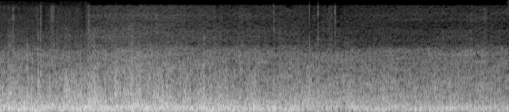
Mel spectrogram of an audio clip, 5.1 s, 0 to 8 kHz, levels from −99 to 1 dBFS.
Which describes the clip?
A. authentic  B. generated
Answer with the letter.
B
